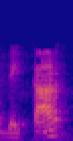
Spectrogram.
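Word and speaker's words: Descartes: dimulai oleh dekat Rene day care tulisannya dkayed ketoprak pergi tapi kita bacanya dekat ia mengatakan ada istilah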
